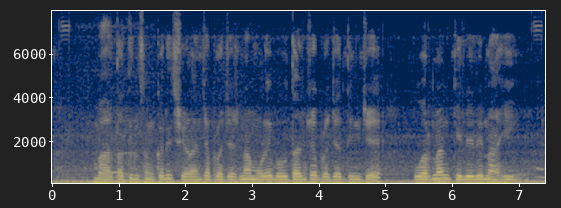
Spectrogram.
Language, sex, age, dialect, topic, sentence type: Marathi, male, 25-30, Northern Konkan, agriculture, statement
